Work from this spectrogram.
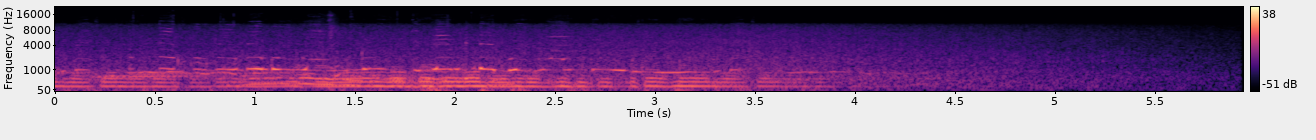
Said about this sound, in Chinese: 就这样飞了很久，才刚听见一阵哗啦啦的瀑布声。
